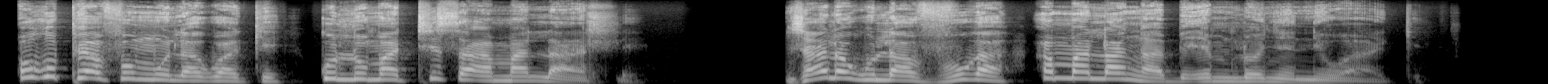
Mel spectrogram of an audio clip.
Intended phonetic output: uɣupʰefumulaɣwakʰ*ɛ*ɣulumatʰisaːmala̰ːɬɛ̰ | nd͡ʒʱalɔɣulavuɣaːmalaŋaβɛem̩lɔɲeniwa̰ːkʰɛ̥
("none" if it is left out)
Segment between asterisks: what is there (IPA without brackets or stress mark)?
ɛ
